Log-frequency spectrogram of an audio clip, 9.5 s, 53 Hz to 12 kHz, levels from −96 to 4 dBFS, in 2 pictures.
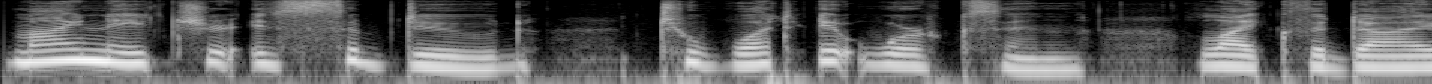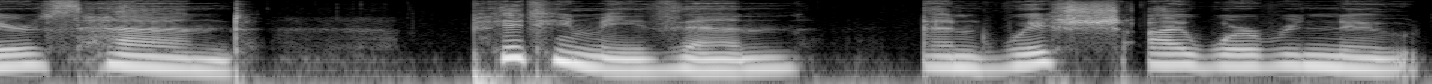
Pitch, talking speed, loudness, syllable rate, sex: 170 Hz, 130 wpm, -16 LUFS, 3.7 syllables/s, female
